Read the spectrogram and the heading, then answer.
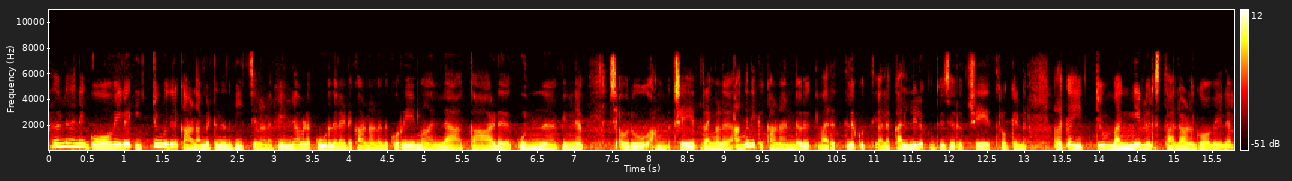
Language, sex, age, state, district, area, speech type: Malayalam, female, 18-30, Kerala, Palakkad, rural, spontaneous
